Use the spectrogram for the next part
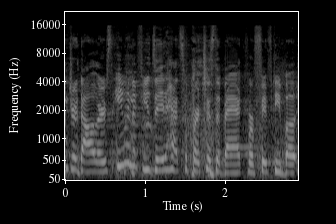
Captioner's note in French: laughter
